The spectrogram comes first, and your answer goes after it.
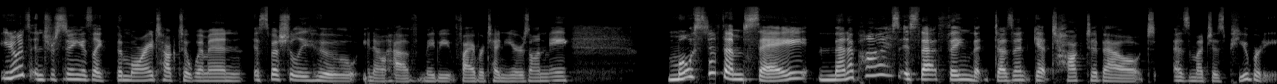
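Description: A woman of medium pitch has a plain, everyday voice and lively intonation at a moderate pace. The recording is very clean, with a silent background. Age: 40s. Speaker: author and life coach. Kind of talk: casual interview.

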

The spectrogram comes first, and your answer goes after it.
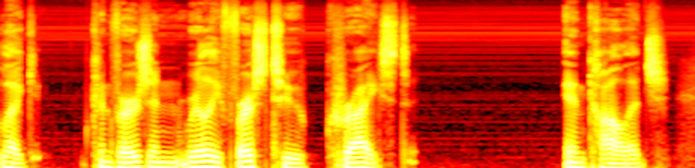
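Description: Against a silent background in a very clean recording, a man speaks at a fairly low pitch with fairly even intonation. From US South. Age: 50s. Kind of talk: casual interview.

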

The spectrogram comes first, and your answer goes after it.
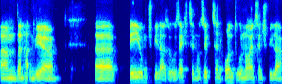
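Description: Speaking at a very slow pace, a man keeps a monotone, flat intonation and very even loudness. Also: fairly low pitch for a man. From Mecklenburg-Vorpommern, Germany. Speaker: professional football goalkeeper. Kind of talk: interview.

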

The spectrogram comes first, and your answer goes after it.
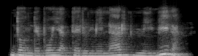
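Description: A somewhat breathy male voice. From Japan, Nagasaki. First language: Japanese (speaking Spanish). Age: 80s+. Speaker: atomic bomb survivor. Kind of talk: testimony.

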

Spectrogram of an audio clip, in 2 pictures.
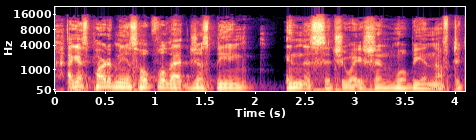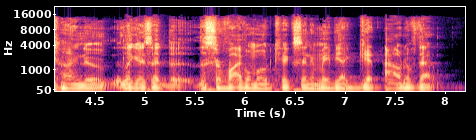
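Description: On a very clean recording with a silent background, a man with an American accent speaks at a fairly quick pace, his fairly low voice somewhat breathy and showing ordinary pitch variation. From upstate New York. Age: 30s. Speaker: unemployed former tech program manager. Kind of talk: personal interview testimony. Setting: studio on camera.

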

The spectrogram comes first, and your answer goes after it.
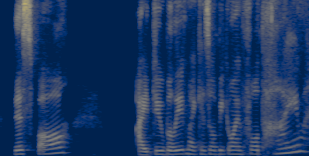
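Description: At a moderate pace, a woman speaks at a medium pitch in an unremarkable speaking voice, captured on a very clean recording with a silent background. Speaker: attorney. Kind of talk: casual interview chat.

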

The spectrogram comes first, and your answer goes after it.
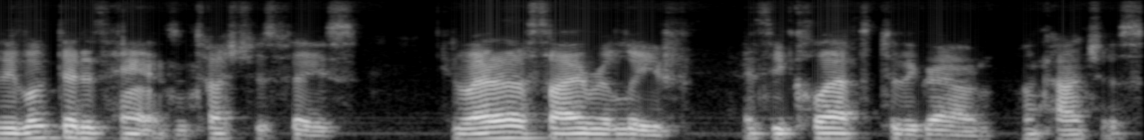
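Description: Against a quiet background, a natural voice reads aloud with fairly even intonation.

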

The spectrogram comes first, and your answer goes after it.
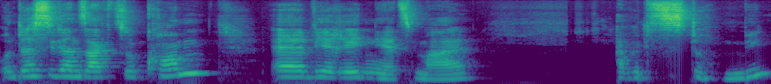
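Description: A woman's fairly high-pitched voice. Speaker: podcast co-host. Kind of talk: casual chat.

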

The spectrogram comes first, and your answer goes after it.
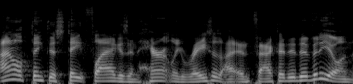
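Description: A man with a Mississippi accent speaks at a fairly quick pace on a very clean recording with a silent background. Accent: Mississippi Southern. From US South, Mississippi. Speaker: podcast host. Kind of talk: casual monologue reacting to comments. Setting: home recording setup filmed for video. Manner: animated, laughing.

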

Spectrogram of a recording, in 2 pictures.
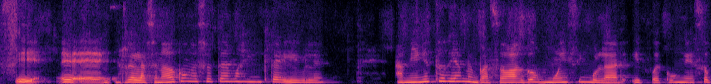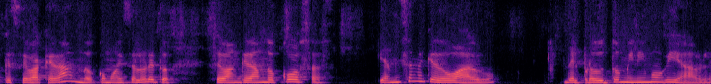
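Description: An ordinary speaking voice from a woman, medium in pitch, with ordinary pitch variation and a moderate pace. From Cuba. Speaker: agile coach. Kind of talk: casual chat.

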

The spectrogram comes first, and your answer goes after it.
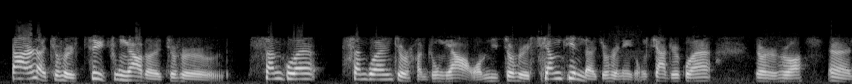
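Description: A woman speaks in a fairly low voice, her pitch swinging very widely up and down. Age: 50s. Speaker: caller. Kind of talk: phone-in conversation. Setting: phone call. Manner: halting.

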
